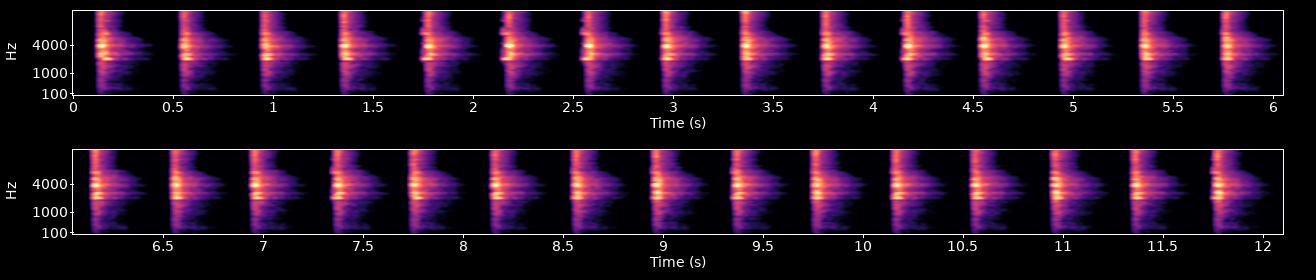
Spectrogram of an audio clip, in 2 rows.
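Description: Wooden drumsticks playing a single paradiddle (right, left, right, right, left, right, left, left) on a rubber practice pad set on a snare drum, in time with a metronome at 150. The strokes are sharp and evenly spaced, about two and a half a second.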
